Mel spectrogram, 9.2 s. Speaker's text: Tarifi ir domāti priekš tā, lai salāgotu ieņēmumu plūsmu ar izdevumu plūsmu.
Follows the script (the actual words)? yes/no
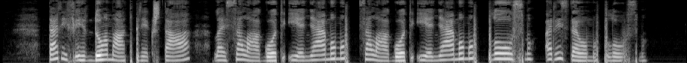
no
